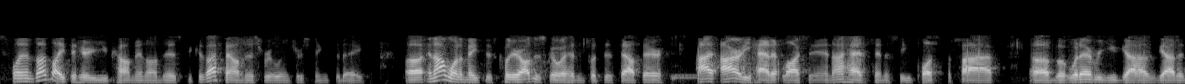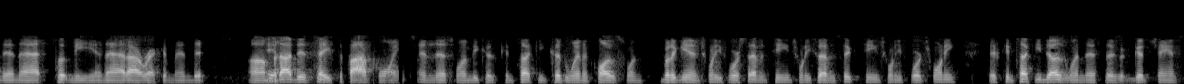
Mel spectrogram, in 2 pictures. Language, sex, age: English, male, 40-59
